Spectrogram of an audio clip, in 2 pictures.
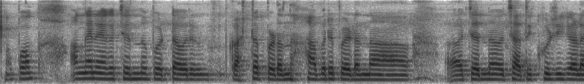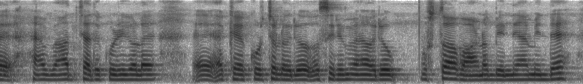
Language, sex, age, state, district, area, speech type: Malayalam, female, 45-60, Kerala, Kottayam, rural, spontaneous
